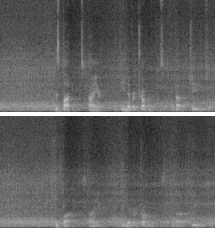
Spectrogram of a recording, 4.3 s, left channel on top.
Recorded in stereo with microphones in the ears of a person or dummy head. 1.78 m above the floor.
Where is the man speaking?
70° left (ahead or behind), 2 m; by 4.2 s 75° left (ahead or behind), 6 m.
